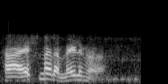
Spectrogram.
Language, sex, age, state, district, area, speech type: Kannada, male, 18-30, Karnataka, Chitradurga, urban, conversation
